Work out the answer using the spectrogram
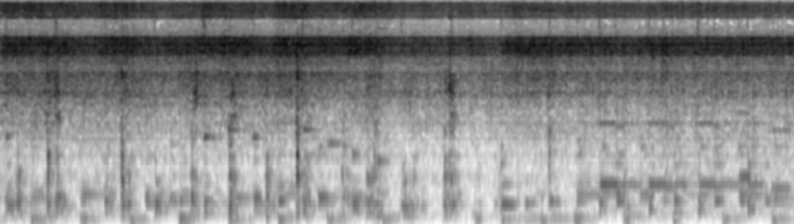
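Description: Chopped chillies and tomatoes sizzling in oil in an aluminium wok, stirred with a metal spatula that scrapes and taps against the pan now and then.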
